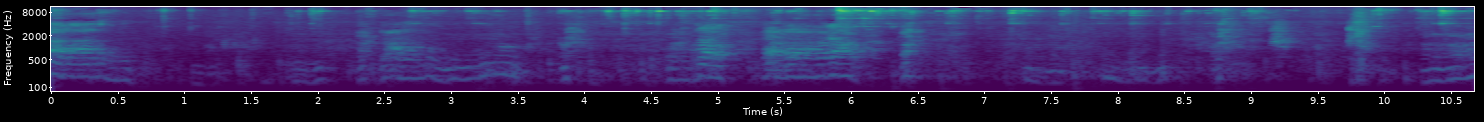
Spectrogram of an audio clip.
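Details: A 17-month-old Beagle mix and a 10-month-old Great Pyrenees playing together: low, rumbling play growls that rise and fall in uneven bursts, with grumbles, scuffling, and a few sharper yelps throughout.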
